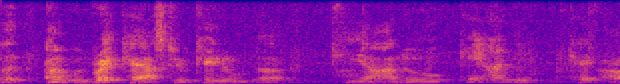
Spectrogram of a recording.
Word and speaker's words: Keanu: Keanu. He has a Hawaiian name, for Pete's sake. You have to pronounce all those vowels.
